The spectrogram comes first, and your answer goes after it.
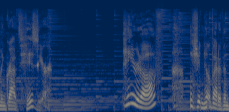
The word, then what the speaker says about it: Rudolph: Anyway, this guy's name is pronounced Rudolph.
